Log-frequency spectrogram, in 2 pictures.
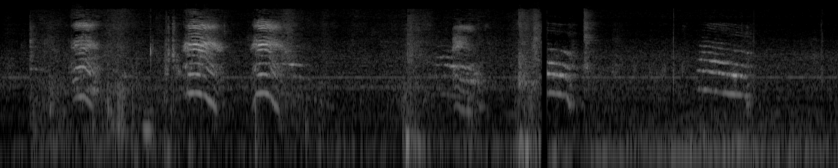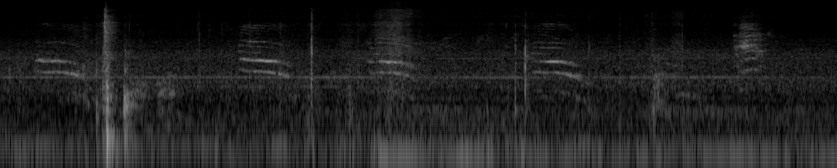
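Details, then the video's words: Nursing kitten under a month old, found crying at the front gate and brought indoors: a string of high, wavering meows, several in quick bursts and others spaced out, with faint household noise and a thump. "대문앞에서 울고 있었다는젖먹이 아기고양이"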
